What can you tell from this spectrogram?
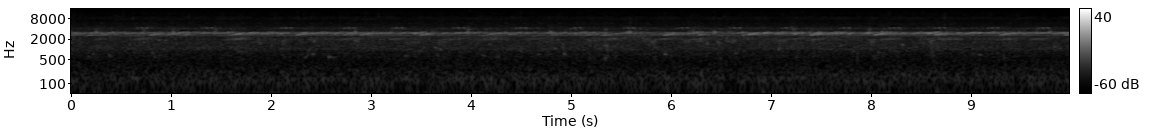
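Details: Frogs at a lake produce a dense, shimmering high-pitched chorus that rises and falls gently in loudness, with short ticking notes scattered across the steady drone.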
